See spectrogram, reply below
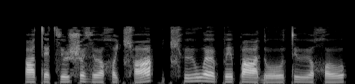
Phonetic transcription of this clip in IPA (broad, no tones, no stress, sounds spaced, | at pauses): ɑ t ɛ t͡s ʉ ʂ ɵ z ɵː χ ʉ t͡ɕʰ ɑ | t͡ɕʰ ʉ w œː p e p ɑː ɗ oː t ʉː χ o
